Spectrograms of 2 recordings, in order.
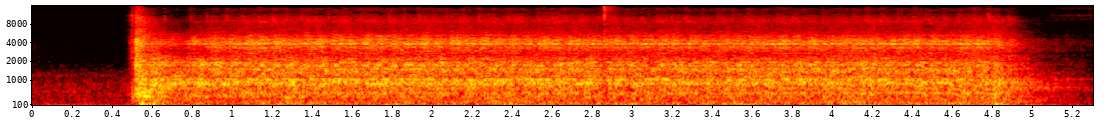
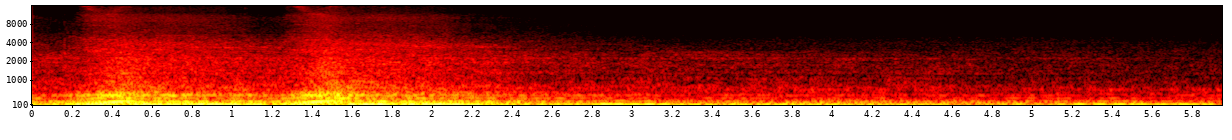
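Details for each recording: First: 1988 Fox-body Mustang being revived with a new fuel system, coil wire just connected, having never built oil pressure: a steady, fast starter churn for about four seconds with no catch or firing; engine cranks but does not start. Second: 1988 Fox-body Mustang revived with a new fuel system, after first start: two quick throttle blips, then a deep, even idle that settles and holds steady; normal running.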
